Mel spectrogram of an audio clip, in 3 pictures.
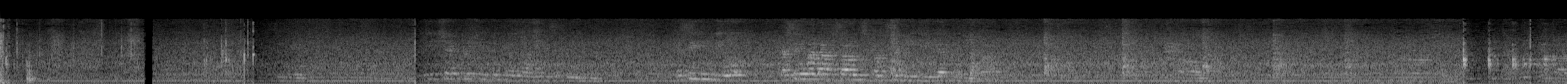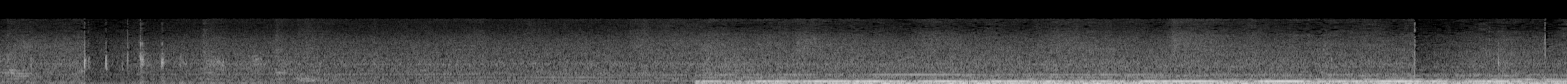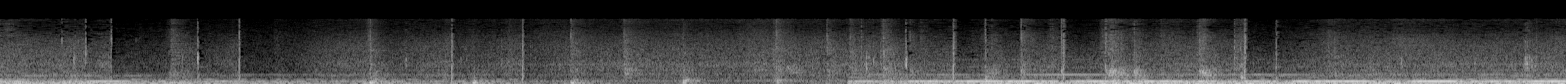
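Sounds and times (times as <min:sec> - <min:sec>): low ominous rumbling drone: 0:02.7 - 0:47.0
loud low hum: 0:17.2 - 0:47.0.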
